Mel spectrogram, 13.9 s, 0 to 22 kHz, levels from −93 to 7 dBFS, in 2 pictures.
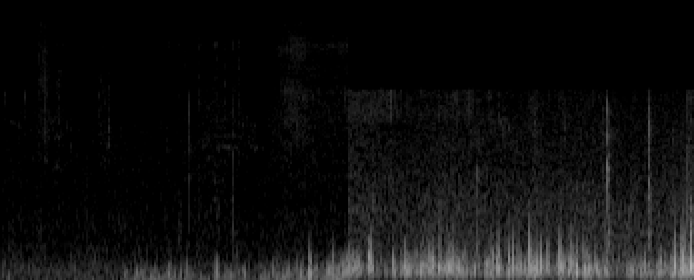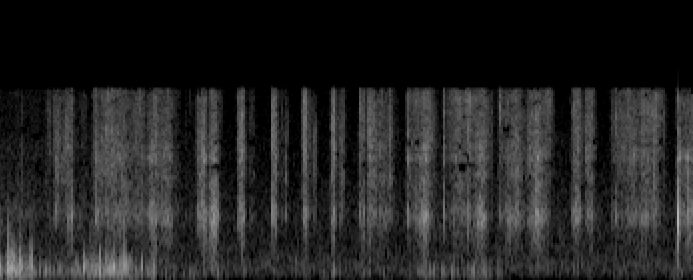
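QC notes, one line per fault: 3.47 s to end, input switched to a poorer device: the recording likely jumped to a lesser microphone path without a gap. From there nothing is heard above 5.8 kHz, so the sound turns dull and boxy, the level shifts by about 5 dB, and a new faint background noise floor appears.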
